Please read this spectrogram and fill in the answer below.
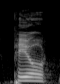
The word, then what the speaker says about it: Piotr: It's like Pietor or something. – Piotr.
